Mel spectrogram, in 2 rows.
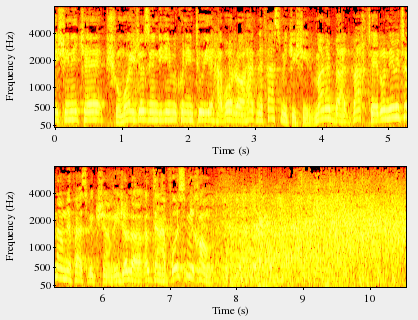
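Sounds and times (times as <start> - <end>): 
speech: 0.0 - 9.1
laughter: 6.8 - 10.5
audience clapping: 7.7 - 10.5.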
